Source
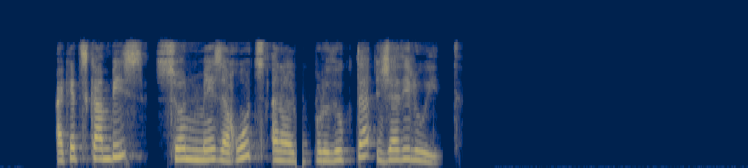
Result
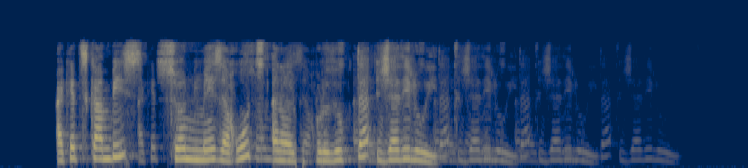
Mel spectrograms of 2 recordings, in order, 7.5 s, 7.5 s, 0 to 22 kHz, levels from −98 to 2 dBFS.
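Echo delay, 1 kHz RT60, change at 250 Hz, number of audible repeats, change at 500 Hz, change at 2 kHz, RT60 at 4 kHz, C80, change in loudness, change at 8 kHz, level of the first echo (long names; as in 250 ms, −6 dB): 808 ms, no reverb audible, −3.5 dB, 2, −3.5 dB, −3.5 dB, no reverb audible, no reverb audible, −3.5 dB, can't be measured, −20.0 dB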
